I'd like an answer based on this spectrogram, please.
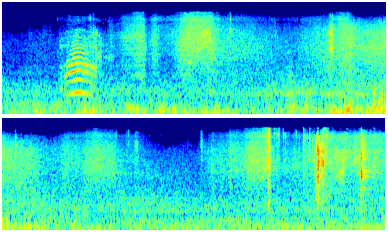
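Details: A stray orange-and-white cat named Anko, cuddling up at a Japanese lakeside at sunset, lets out one clear meow early on, followed by rustling, faint clicks and low outdoor rumble.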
